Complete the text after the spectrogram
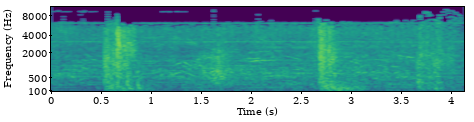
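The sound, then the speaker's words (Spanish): Soldiers fire guns and a cannon while attacking a village in a jungle in colonial South America. Four heavy booms are spaced about a second apart over constant rumbling noise. “Otros soldados avanzan entre la vegetación y disparan sobre el poblado.”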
